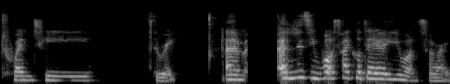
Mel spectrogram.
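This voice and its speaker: A woman with a British accent speaks at a fairly slow pace, her fairly high voice somewhat breathy and swinging very widely in pitch. The sound is dry and close, with no echo. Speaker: Enneagram coach. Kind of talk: casual chat.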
